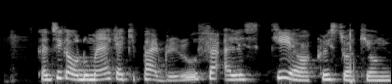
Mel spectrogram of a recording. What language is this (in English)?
Swahili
